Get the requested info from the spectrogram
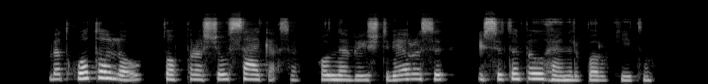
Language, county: Lithuanian, Vilnius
